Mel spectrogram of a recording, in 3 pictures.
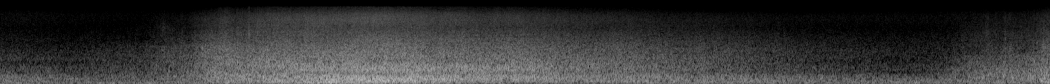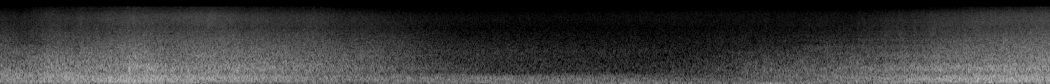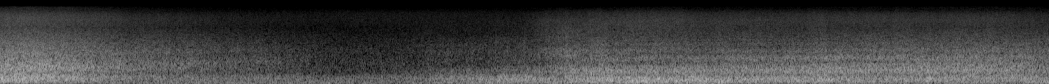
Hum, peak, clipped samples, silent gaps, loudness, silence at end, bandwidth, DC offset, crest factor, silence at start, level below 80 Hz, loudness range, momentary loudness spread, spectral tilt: none; -8 dBFS; under 0.1%; none; -26 LUFS; 0 s; 16 kHz; under 0.1%; 18 dB; 0 s; -42 dBFS; 13 LU; 18 LU; -5 dB/octave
